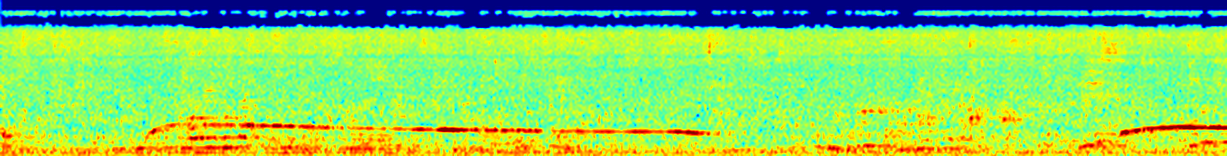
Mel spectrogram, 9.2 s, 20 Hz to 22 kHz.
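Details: Arctic wolf in captivity at Nasu Animal Kingdom, Japan, on 16 August 2024, howling back and forth with another wolf indoors: a long, steady, slightly falling howl of about four seconds, then a second rising howl, over constant loud background noise.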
